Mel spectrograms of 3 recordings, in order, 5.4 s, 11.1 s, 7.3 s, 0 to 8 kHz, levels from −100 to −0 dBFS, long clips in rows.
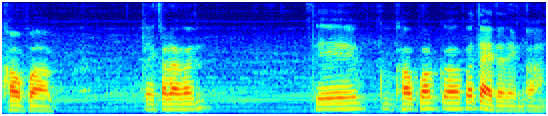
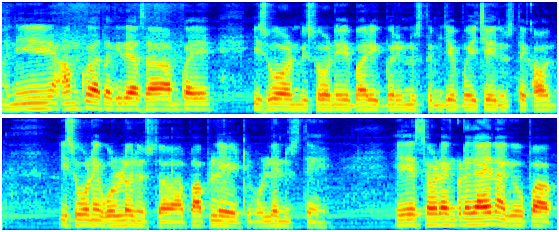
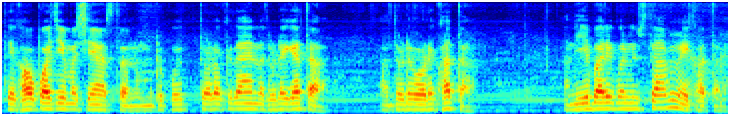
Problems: none marked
